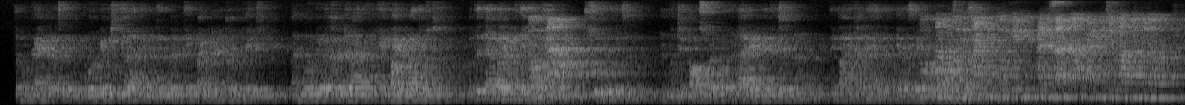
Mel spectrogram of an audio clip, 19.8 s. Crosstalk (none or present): present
